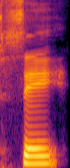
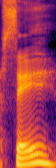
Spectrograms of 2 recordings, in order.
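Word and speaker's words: 精: In Japanese, they're pronounced sei, ki, and shin.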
